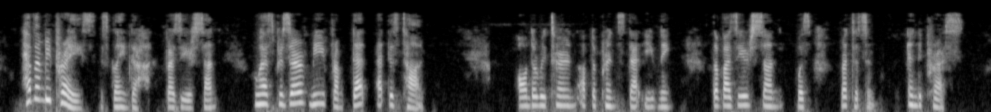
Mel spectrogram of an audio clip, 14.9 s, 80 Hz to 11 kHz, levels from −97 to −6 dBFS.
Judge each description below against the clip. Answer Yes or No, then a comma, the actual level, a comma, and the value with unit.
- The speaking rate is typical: No, slow, 130 wpm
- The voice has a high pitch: Yes, high, 215 Hz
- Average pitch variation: Yes, average, 4.0 semitones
